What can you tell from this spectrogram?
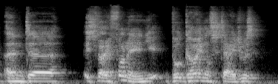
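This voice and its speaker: A man's voice: a little high, steady tone, fairly quick, distant mic, soft background music. A man co-hosting a radio show, talking in a loose, self-mocking way. His voice has a roomy, echoey sound, as if he sits a little back from the microphone. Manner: chatty, self-mocking, laughs often. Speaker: radio co-host and actor. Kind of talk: casual radio chat.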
